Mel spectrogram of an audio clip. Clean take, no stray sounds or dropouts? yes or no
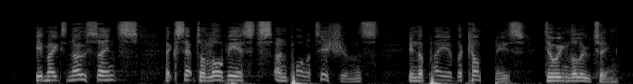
no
